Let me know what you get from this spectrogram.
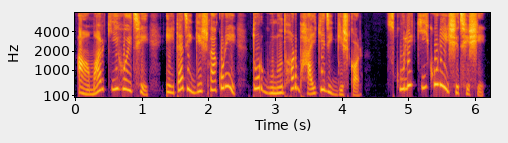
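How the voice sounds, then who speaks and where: A woman's voice: high voice, huge pitch swings, moderate pace, a little mellow, no echo, studio quality, voice pushed up, heavily acted. A woman voicing an angry, exasperated, sarcastic mother in an audio story. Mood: angry scolding. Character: angry, scolding middle-aged mother.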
